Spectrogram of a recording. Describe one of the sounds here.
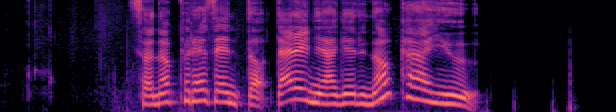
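A young woman speaks warmly and calmly.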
